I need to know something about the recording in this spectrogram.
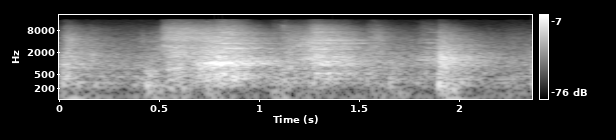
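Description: Two people moving through a boxing footwork drill on a rubber gym mat: about three short breathy bursts of sharp exhalations and shoe scuffs, the last one the sharpest, near the end.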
